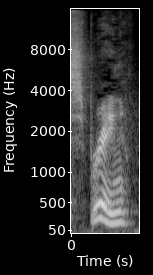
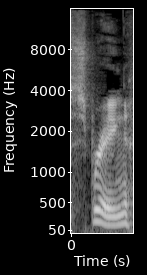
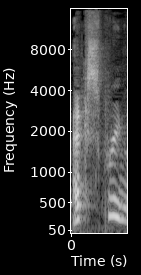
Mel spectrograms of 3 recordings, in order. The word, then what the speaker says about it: Xpring: But I was like, Xpring, and that's the way everybody says it before they hear it properly said. So it's pronounced Spring, but there's no way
